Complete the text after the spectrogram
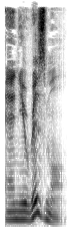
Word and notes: aneurismal: British English

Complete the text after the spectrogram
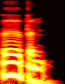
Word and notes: bourbon: British English

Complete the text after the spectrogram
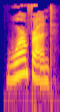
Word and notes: warm front: British English

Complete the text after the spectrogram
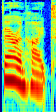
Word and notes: fahrenheit: American English

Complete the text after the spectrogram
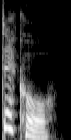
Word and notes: decor: British English

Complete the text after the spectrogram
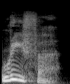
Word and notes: reefer: British English

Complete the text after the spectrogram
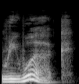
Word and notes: rework: British English

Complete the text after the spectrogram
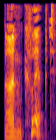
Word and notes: unclipped: British English

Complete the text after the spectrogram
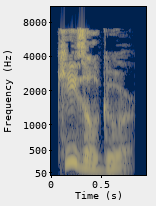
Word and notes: kieselguhr: British English

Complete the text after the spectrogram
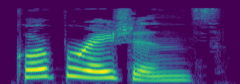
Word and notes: corporations: British English

